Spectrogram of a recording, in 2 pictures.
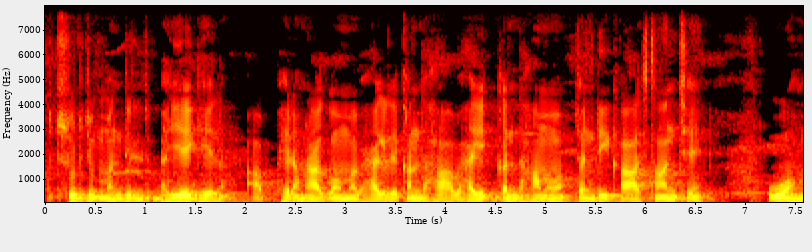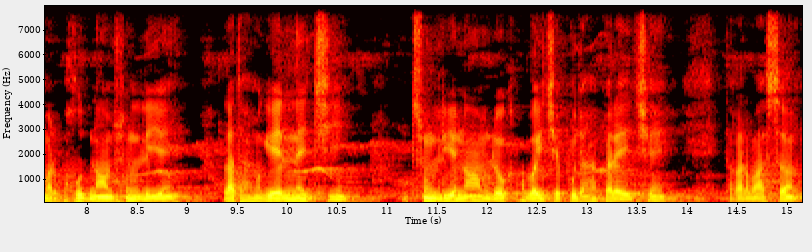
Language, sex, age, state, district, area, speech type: Maithili, male, 18-30, Bihar, Saharsa, rural, spontaneous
